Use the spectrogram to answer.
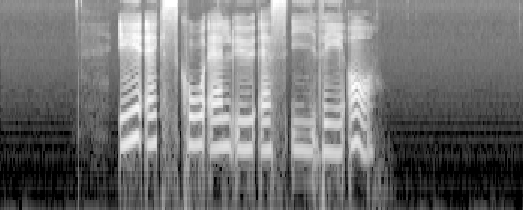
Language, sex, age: Swedish, female, 30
